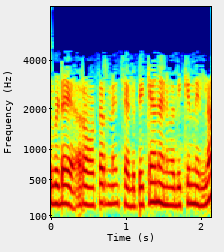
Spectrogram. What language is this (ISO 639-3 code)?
mal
